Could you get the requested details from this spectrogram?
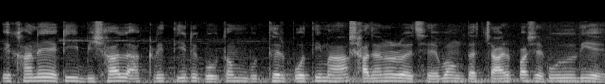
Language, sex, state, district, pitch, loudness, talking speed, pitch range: Bengali, male, West Bengal, North 24 Parganas, 145 Hz, -19 LUFS, 140 wpm, 140-150 Hz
